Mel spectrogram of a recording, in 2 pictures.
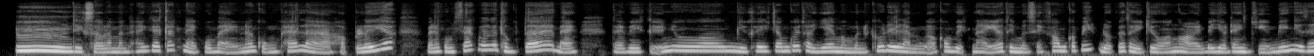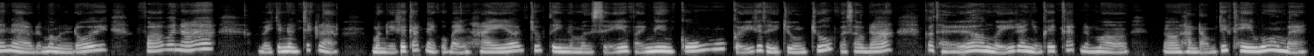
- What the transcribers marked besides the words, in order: static; other background noise; tapping
- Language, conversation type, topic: Vietnamese, advice, Làm sao để công việc hằng ngày trở nên có ý nghĩa hơn?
